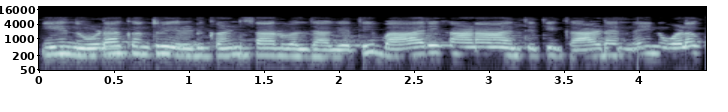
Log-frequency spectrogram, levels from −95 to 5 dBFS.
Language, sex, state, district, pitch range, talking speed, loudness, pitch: Kannada, female, Karnataka, Dharwad, 200-235 Hz, 160 wpm, -15 LUFS, 210 Hz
